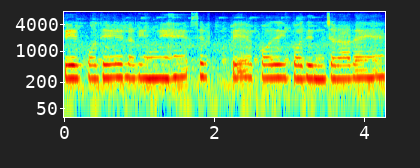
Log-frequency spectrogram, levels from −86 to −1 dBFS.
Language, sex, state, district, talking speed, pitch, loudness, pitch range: Hindi, female, Bihar, Samastipur, 210 wpm, 245 Hz, -16 LUFS, 240-250 Hz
